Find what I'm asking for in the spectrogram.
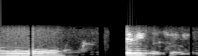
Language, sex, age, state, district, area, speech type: Tamil, female, 18-30, Tamil Nadu, Salem, urban, conversation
